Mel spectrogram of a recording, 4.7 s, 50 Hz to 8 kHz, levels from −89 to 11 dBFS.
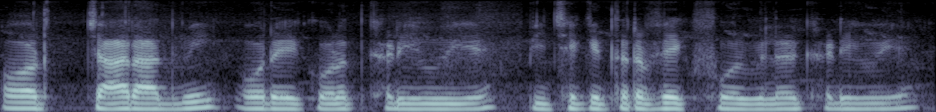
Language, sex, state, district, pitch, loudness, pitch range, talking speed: Hindi, male, Uttar Pradesh, Lalitpur, 145 Hz, -18 LUFS, 145-155 Hz, 230 wpm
